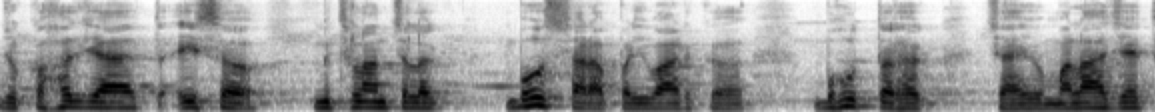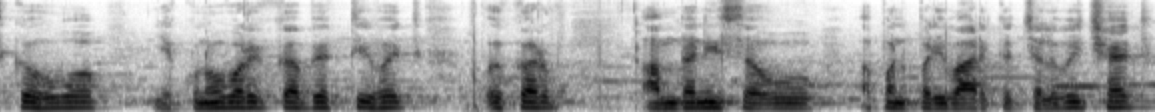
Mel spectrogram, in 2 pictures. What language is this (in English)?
Maithili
